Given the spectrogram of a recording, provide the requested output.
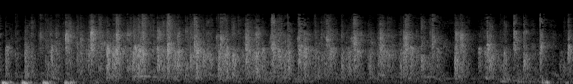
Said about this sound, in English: So we can go ahead and give the gifts, and this is from the church, and so as a church, we're really, really happy that this family is being dedicated to God today. So let's all clap for them.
